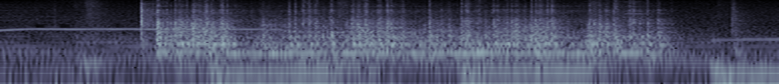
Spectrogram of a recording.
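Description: A sewing machine stitching under foot-pedal control, a loud steady mechanical whir with a fast rhythmic clatter that starts abruptly, runs about two seconds, then winds down, with a faint tone beforehand.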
